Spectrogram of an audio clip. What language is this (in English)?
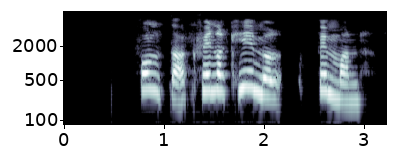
Icelandic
